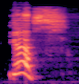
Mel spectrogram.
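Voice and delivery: high, bright eager yes; postman's yes. Acted. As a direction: answer cheerfully as the postman. Postman answers yes in story.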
